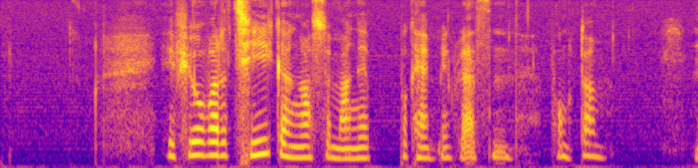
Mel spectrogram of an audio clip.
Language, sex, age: Norwegian, female, 46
